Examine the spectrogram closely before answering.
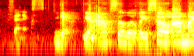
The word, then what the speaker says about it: FENIX: including the fact that it is pronounced fennecs yeah yeah absolutely so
